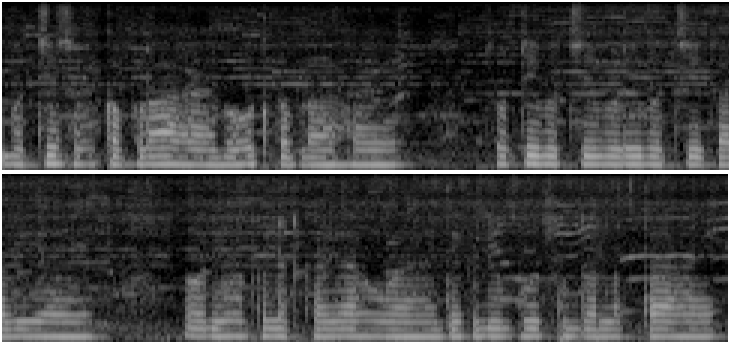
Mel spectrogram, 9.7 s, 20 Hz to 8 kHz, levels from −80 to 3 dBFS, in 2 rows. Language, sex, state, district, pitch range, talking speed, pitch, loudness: Hindi, male, Bihar, Saran, 130-140 Hz, 160 wpm, 135 Hz, -33 LUFS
